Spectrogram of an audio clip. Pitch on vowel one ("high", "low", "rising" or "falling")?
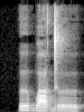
high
